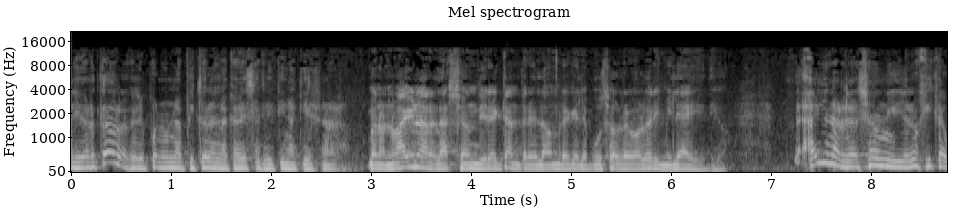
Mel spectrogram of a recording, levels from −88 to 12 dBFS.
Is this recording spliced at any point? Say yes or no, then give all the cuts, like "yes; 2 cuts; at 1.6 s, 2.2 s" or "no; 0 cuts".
no; 0 cuts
